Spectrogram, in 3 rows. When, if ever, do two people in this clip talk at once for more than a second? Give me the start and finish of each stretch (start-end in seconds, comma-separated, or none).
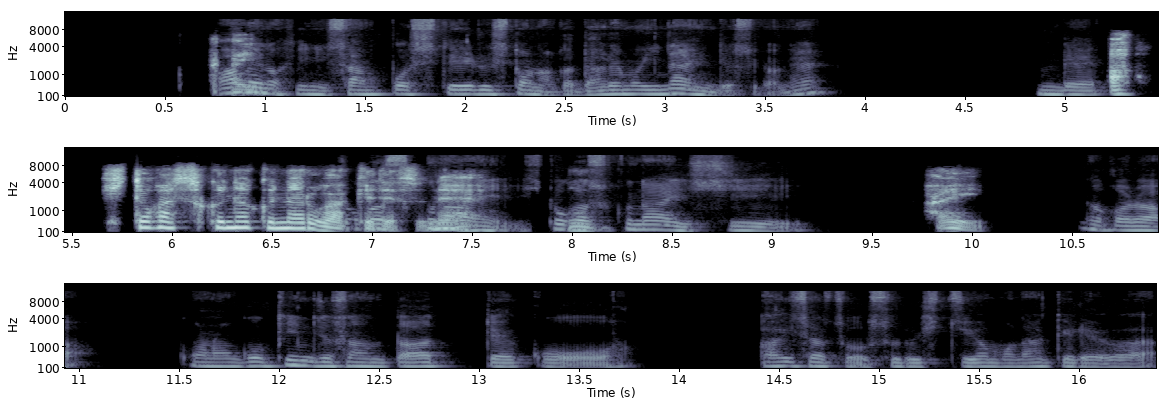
6.7-8.2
